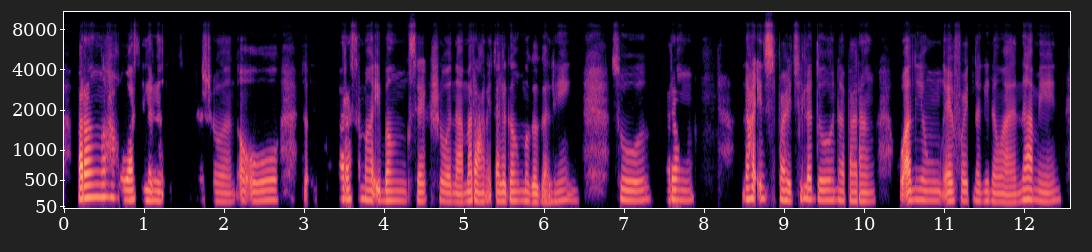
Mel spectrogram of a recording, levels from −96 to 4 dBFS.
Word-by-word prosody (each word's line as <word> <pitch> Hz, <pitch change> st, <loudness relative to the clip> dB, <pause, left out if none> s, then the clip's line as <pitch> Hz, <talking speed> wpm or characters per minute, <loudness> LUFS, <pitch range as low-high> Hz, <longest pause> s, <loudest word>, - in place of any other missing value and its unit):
parang 210 Hz, +3 st, +8 dB
nakakuha 205 Hz, -6 st, +3 dB
sila 165 Hz, -4 st, -1 dB
ng 150 Hz, -, -4 dB
inspirasyon. 145 Hz, -2 st, -10 dB, 0.2 s
Oo, 160 Hz, +2 st, 0 dB, 0.7 s
para 180 Hz, 0 st, +3 dB
sa 185 Hz, 0 st, -6 dB
mga 170 Hz, -1 st, +2 dB
ibang 160 Hz, -1 st, 0 dB
section 150 Hz, -2 st, -2 dB
na 135 Hz, -, +1 dB
marami 155 Hz, -2 st, +2 dB
talagang 150 Hz, +1 st, +1 dB
magagaling. 150 Hz, +2 st, -3 dB, 0.4 s
So 165 Hz, -1 st, -1 dB, 0.2 s
parang 165 Hz, -1 st, 0 dB, 0.6 s
na-inspired 185 Hz, -4 st, +2 dB
sila 185 Hz, -1 st, +1 dB
dun 165 Hz, -2 st, -1 dB
na 155 Hz, -, 0 dB
parang 150 Hz, -1 st, -2 dB, 0.3 s
kung -, -, +8 dB
ano 165 Hz, -, +5 dB
yung 160 Hz, -1 st, -2 dB
effort 150 Hz, 0 st, +1 dB
na 155 Hz, -2 st, -6 dB
ginawa 140 Hz, -4 st, -2 dB
namin, 160 Hz, 0 st, -1 dB
160 Hz, 140 wpm, -24 LUFS, 150-170 Hz, 0.7 s, parang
